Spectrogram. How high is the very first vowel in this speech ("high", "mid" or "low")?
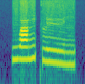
low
